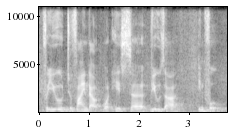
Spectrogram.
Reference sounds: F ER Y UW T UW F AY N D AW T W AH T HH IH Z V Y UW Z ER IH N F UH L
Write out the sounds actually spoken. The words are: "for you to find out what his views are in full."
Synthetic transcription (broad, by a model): F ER Y UW T UW F AY N D AW T W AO T HH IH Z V Y UW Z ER IH N F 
